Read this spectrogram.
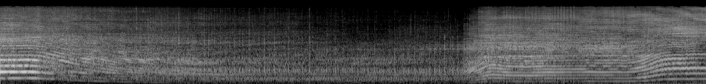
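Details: HPI Baja SS RC car with Zenoah G320 engine and V2 Dominator exhaust, rebuilt, on 91-octane ethanol-free fuel with Bel-Ray oil at 32:1; high-speed needle test: shrill two-stroke winds down to idle then screams back up, thin sharp top end, slightly lean (later corrected).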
